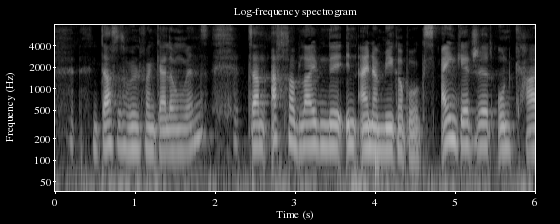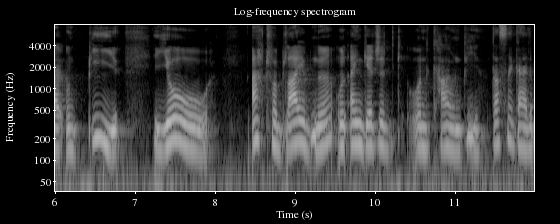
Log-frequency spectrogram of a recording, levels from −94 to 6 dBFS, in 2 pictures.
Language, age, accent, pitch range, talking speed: German, 20-39, German, 140-165 Hz, 170 wpm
